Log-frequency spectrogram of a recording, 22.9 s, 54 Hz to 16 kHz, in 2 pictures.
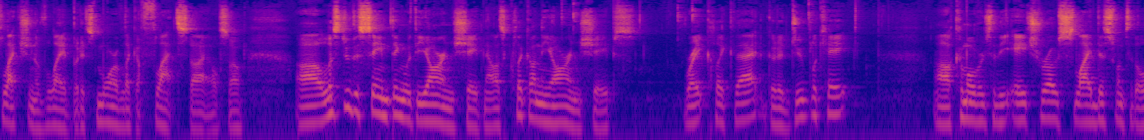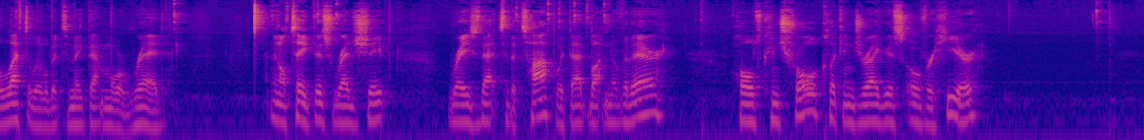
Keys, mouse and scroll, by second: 5.7 click, 6.9 right click, 8.1 click, 10.7 click, 14.7 click, 16.7 click, 19.4-22.7 ctrl+drag.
